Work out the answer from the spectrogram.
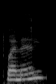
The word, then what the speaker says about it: Doynel: It's actually French. It's pronounced Doynel, but that's how you go to the website.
